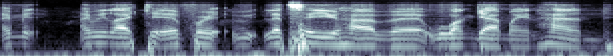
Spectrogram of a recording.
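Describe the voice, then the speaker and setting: A bright, sharp voice with a slight Swedish accent speaks with fairly even intonation against a quiet background. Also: man. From Sweden. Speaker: card game player, opponent. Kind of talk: casual gameplay commentary chat. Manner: halting, many filler sounds.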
